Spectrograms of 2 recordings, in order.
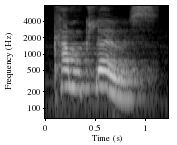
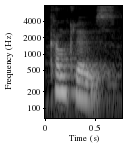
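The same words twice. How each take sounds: First: Firm, open reading of a poem line; said out clearly, falling at the end; one reading of the line. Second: A lower, softer take of the line; softer second reading. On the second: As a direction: come close, low and hushed. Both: Shown as a demonstration. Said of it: "If you read it very carefully, it does make a difference".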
